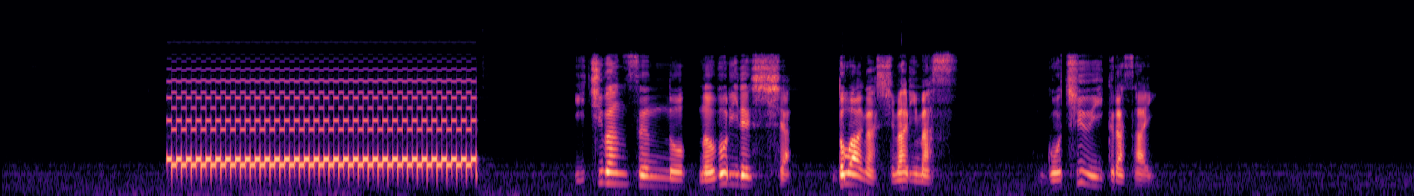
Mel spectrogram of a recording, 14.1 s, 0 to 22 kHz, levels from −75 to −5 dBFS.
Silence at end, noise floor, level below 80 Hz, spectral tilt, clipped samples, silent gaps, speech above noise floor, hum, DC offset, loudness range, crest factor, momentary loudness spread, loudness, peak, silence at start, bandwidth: 2.65 s; -61 dBFS; -66 dBFS; -1.5 dB/octave; under 0.1%; none; 41 dB; none; under 0.1%; 10 LU; 22 dB; 9 LU; -19 LUFS; 0 dBFS; 1.65 s; 10.5 kHz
